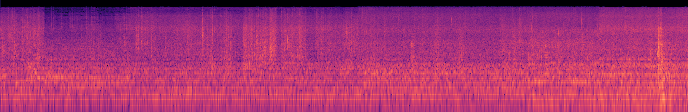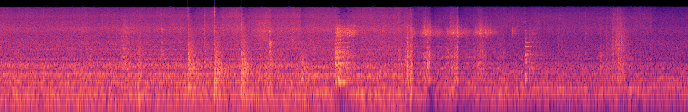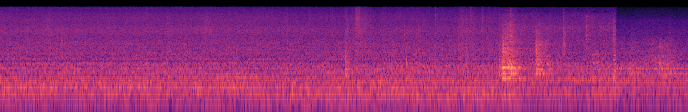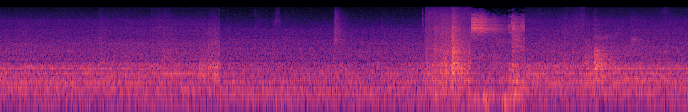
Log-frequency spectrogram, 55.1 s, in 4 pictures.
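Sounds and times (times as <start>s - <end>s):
food frying and sizzling: 0.0s - 39.9s
metal utensils clanking and scraping: 18.6s - 21.1s, 21.7s - 24.6s.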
